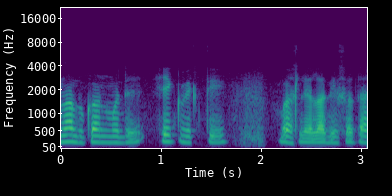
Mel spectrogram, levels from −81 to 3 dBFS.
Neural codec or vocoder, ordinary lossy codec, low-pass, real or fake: none; none; none; real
